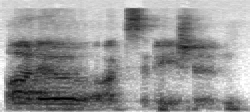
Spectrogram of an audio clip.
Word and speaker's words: auto-oxidation: I was just like trying to pronounce this auto-oxidation. Auto-oxidation. The two O's were tripping me up.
